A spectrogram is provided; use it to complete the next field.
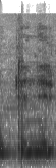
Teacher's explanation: Seguida de la letra T, la B se articula como P en pronunciación lenta o esmerada.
